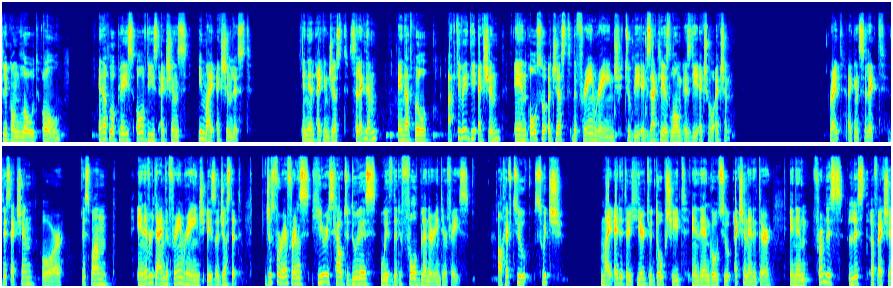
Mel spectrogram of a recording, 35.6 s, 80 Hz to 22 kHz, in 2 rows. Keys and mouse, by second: 4.6 click, 5.4 click, 8.5 middle click, 12.4 middle click, 12.8 ctrl+middle click, 16.2-27.5 drag, 30.8 click, 31.6-32.5 drag, 33.8-35.5 drag.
